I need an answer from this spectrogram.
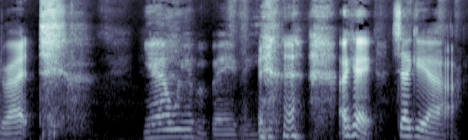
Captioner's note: laughs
